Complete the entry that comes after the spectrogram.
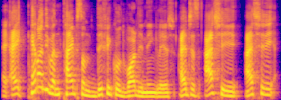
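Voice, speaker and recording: A man's voice: on the high side, expressive, brisk, a bit bright, husky. A man with a Polish accent, a native Polish speaker, giving blunt, swear-heavy casual commentary on a game stream from a home setup. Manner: blunt, swears often, rants about bugs.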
